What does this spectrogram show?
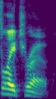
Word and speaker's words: Latrobe: valid point but but ryan uh on the pronunciation of latrobe oh boy it's latrobe did you pick that up from peep from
